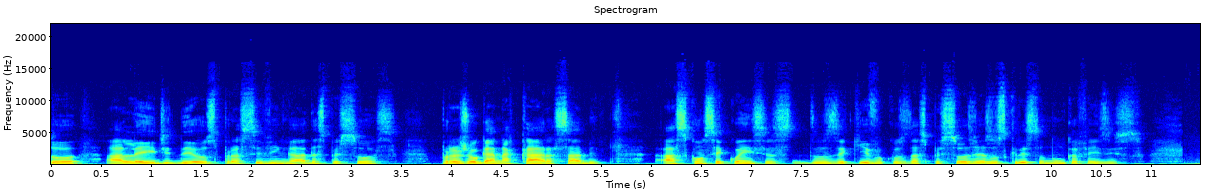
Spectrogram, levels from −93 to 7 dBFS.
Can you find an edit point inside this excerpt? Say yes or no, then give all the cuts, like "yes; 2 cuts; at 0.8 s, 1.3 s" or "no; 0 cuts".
no; 0 cuts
